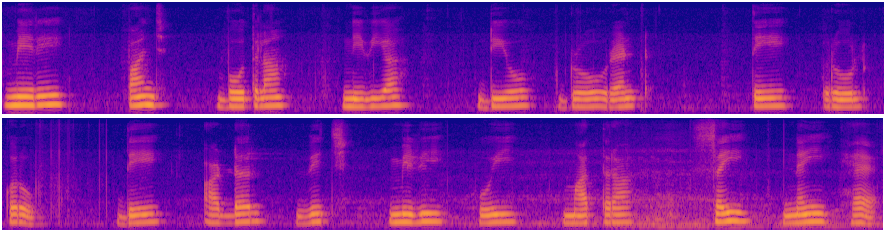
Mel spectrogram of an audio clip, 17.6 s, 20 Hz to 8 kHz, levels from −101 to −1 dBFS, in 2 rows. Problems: constant background noise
